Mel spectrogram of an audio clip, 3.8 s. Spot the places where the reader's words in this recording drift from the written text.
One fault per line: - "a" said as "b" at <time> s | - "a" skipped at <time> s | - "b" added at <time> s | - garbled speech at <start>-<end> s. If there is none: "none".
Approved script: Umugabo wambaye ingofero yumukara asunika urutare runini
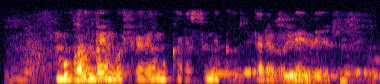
none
